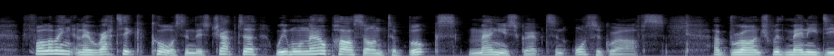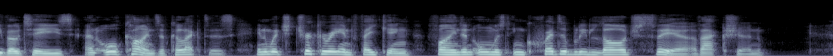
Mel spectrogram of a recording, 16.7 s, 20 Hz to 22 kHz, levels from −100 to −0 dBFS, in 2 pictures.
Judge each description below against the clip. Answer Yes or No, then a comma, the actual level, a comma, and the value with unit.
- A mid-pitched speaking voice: Yes, medium, 155 Hz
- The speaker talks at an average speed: Yes, average, 145 wpm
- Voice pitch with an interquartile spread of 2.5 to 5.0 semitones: No, wide, 5.4 semitones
